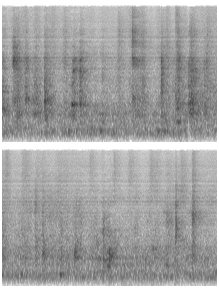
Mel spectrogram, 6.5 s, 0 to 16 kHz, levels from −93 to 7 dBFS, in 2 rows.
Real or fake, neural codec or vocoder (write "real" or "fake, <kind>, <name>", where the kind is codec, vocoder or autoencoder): fake, autoencoder, DAC-VAE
